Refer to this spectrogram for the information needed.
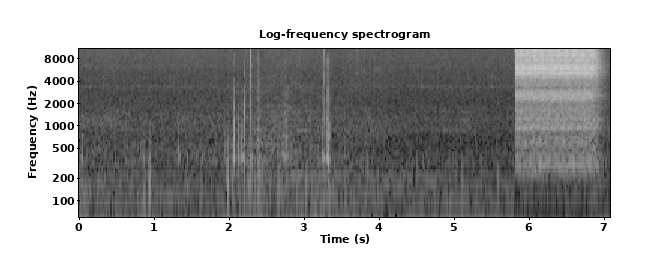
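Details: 2006 Kawasaki ZX6R after winter storage with battery just reinstalled won't start; FI light on, EXUP seems to self-test; scattered clicks then a harsh loud buzz about a second long that cuts off, engine never fires, cause unknown.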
